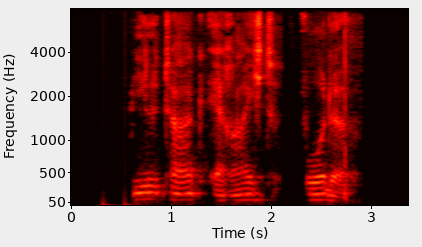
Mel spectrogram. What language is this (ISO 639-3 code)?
deu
